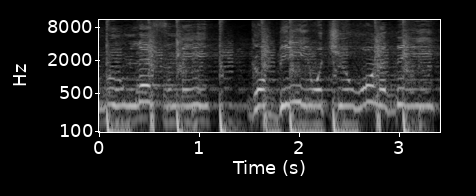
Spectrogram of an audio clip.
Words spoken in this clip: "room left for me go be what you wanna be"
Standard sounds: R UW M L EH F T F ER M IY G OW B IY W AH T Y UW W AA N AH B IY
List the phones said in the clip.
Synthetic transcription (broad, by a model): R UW M L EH T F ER M IY G OW B IY W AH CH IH W AA N AH B IY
